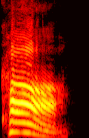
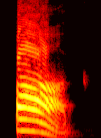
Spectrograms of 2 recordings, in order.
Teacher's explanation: Here, we are not pronouncing R sound anywhere. But, still it's very clear while pronouncing this word.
